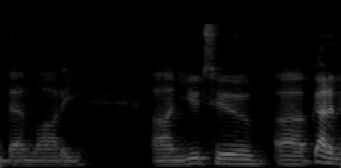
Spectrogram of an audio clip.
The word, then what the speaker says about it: Laude: It's just my name, Ben Lahy, on YouTube. I've got an Instagram, too. I'll sometimes spell my name phonetically, L A W D, so it's clear how to say it.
